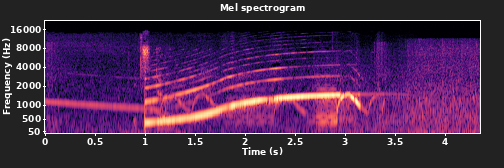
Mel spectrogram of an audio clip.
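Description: An ambulance siren wails, rising and falling in pitch.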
